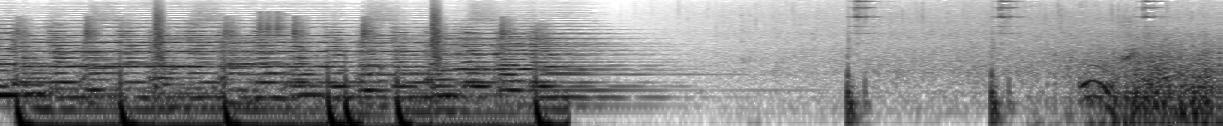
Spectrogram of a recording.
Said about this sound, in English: Oh, it sure is raining out here.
